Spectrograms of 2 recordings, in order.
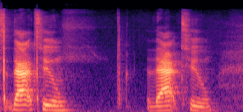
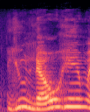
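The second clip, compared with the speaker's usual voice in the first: higher-pitched incredulous question; surprised classmates; 7 semitones higher, slower than usual. Retold or imitated. Classmates asking about the crying boy, surprised. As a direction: imitate everyone's startled question.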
